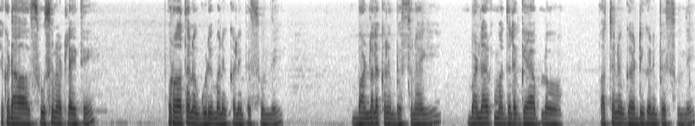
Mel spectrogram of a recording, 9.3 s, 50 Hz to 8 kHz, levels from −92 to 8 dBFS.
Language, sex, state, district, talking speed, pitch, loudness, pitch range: Telugu, male, Andhra Pradesh, Srikakulam, 85 wpm, 125 Hz, -17 LUFS, 120-130 Hz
